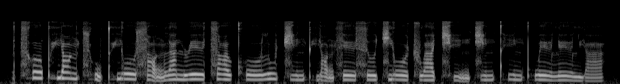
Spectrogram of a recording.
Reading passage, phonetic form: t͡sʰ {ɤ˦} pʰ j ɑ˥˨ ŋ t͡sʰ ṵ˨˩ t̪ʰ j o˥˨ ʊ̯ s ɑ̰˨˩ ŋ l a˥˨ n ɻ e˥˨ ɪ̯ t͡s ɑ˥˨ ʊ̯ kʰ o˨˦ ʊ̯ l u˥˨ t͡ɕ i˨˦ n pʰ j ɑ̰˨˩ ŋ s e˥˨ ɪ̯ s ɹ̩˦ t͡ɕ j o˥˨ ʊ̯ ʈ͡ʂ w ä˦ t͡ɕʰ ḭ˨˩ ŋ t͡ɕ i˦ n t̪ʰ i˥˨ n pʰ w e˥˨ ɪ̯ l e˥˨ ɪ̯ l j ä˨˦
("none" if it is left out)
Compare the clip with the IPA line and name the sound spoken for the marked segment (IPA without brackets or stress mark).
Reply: ɤ˦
